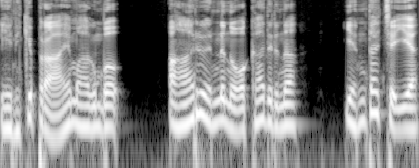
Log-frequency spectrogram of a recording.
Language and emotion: Malayalam, fearful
